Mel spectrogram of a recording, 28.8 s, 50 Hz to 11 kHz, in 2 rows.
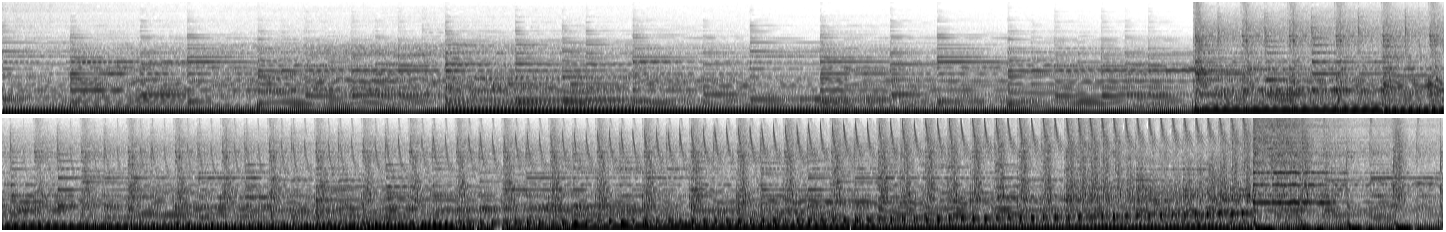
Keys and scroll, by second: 8.8 t, 13.0 v, 14.6 ctrl+t, 19.7 ctrl+t.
